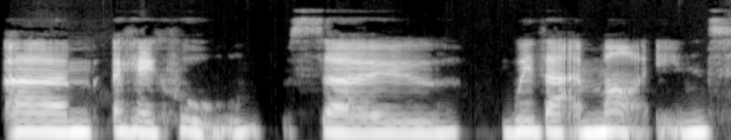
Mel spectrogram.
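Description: A woman's voice: mid-range voice, little pitch movement, slow pace, dry recording, dull audio. A British woman hosting a casual interview, informal and encouraging, feeling her way through questions. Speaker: podcast host interviewing.

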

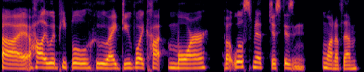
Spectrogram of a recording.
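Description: A woman's voice: fairly low pitch, fairly even intonation, normal speed, no echo, clean studio sound. A woman co-hosting a podcast, moving between reading an article and casual chat. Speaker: podcast co-host.

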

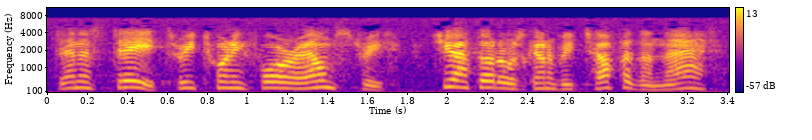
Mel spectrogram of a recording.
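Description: A man's voice: sits high, fast, fairly bright tone. An actor playing a naive, hapless, boyish young man, easily flustered, in a 1940s radio sitcom. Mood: innocent, puzzled. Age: young adult. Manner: boyish, innocent, literal-minded. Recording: noisy, muffled 1940s radio recording.

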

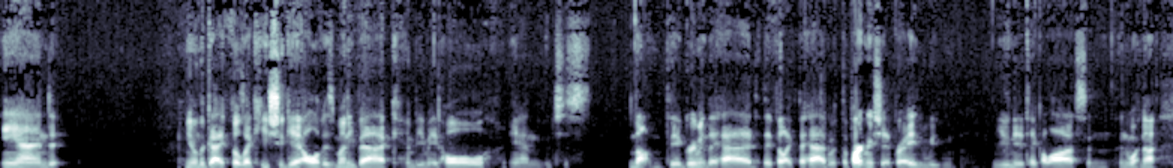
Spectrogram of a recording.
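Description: A man hosting his own podcast in earnest, rambling casual talk, a little hoarse from a cold. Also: low voice, little pitch movement, a little fast, a little mellow. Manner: earnest, rambling, frequent fillers and restarts. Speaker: podcast host.

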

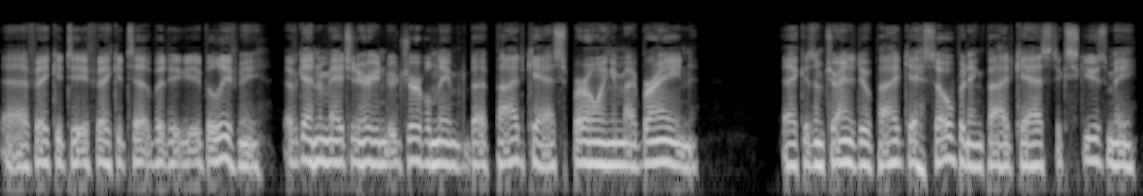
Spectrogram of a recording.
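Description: A man hosting a bedtime podcast in a halting, meandering monologue, repeating himself, with a gravelly voice close to the microphone. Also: medium pitch, flat delivery, no room sound. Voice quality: gravelly, creaky. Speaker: podcast host. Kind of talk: rambling bedtime monologue to help listeners sleep.

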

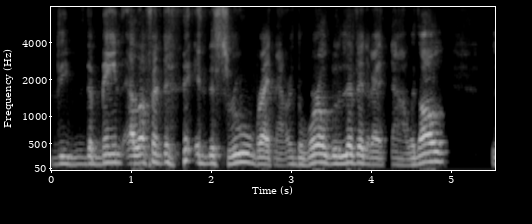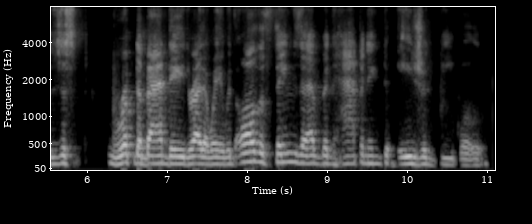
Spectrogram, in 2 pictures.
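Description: A man's voice: mid-range voice, moderate pace, darkish tone. A man from the Philippines hosting a podcast, chatty and self-mocking as he introduces his guests. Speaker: podcast host.

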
